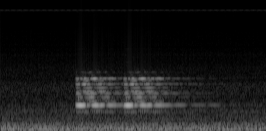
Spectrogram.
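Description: A game menu chimes as a choice is confirmed.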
